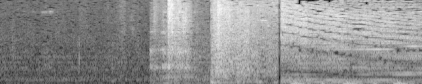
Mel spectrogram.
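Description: A quiet stretch, then a loud crash in two bursts about halfway through, followed by background music with a steady beat.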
